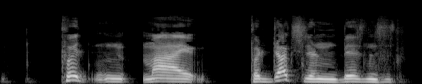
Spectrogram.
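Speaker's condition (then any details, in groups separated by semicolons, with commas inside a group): Aphasia after strokes; less noticeable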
